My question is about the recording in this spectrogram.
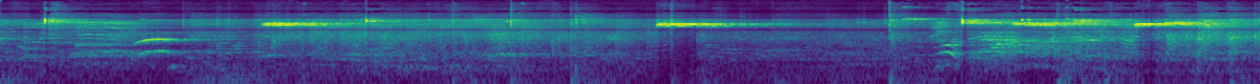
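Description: Echoing gymnasium din: voices of players and onlookers talking, a volleyball struck or bounced a few times, and several short high squeaks of sneakers on the hardwood floor.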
